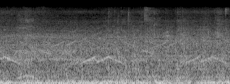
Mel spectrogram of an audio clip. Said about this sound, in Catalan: Ara sona l'alarma prèvia al descens total del sostre del pis.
